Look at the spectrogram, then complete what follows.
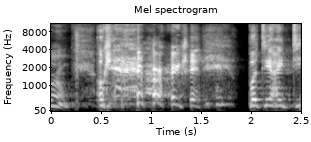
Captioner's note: laughing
